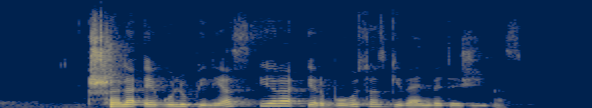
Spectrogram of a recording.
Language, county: Lithuanian, Vilnius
